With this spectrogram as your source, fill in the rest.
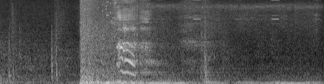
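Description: A loud blast bursts and rumbles.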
